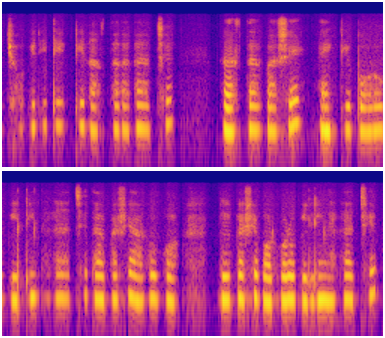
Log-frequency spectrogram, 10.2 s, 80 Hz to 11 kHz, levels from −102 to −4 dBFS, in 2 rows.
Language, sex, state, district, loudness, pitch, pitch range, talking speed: Bengali, female, West Bengal, Dakshin Dinajpur, -20 LUFS, 245 Hz, 235-260 Hz, 135 wpm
